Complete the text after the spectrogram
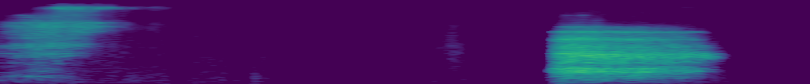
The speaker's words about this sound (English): take a nice deep healing breath.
